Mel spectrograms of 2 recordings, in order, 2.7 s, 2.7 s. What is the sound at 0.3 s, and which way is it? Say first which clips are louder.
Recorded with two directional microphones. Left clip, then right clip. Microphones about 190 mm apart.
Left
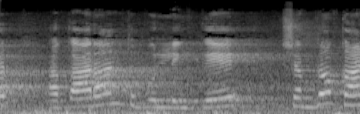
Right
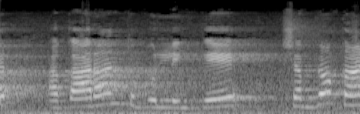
A woman's voice: right 4 dB; 15° left (ahead or behind).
